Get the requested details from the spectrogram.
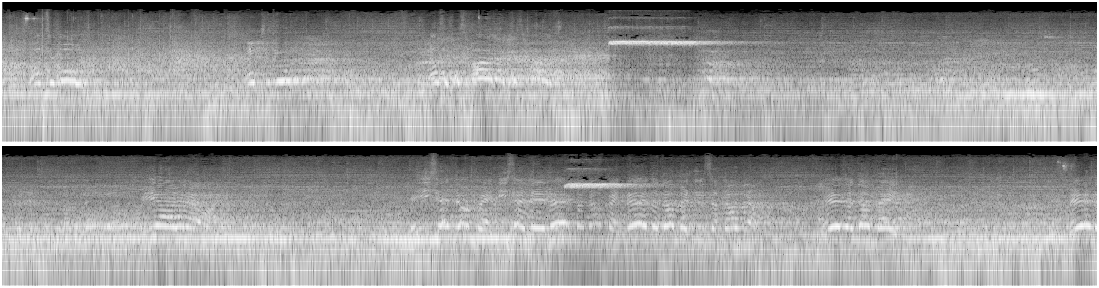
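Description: Men shout loudly in a large echoing hall.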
